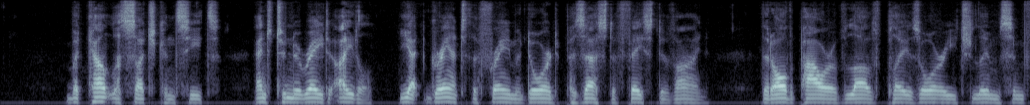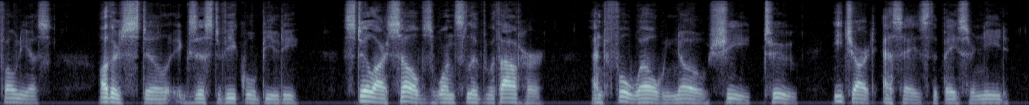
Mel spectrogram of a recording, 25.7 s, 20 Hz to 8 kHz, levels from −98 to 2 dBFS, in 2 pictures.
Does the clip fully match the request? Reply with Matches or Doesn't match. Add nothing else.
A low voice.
Matches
